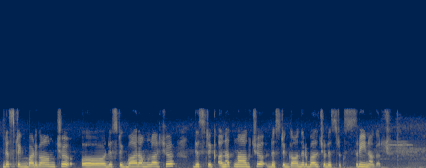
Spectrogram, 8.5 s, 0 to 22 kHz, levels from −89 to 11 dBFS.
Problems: background sounds at intervals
